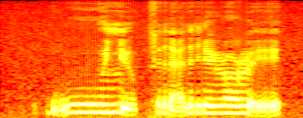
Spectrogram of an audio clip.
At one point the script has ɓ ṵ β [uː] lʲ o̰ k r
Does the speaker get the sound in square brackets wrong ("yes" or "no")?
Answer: no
